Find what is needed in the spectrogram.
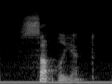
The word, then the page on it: suppliant: American English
